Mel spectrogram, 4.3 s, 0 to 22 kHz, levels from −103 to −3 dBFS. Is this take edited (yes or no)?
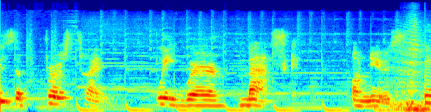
no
